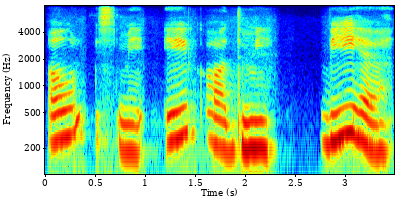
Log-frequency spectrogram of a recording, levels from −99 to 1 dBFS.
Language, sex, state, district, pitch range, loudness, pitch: Hindi, female, Uttar Pradesh, Saharanpur, 195-255 Hz, -14 LUFS, 220 Hz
